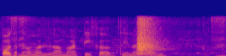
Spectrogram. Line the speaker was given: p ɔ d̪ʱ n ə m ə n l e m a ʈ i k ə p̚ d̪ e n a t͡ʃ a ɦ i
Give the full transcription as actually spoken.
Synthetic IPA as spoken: p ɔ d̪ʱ n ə m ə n l a m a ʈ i k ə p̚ d̪ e n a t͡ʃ a ɦ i

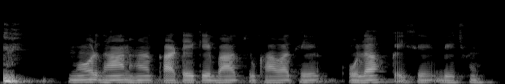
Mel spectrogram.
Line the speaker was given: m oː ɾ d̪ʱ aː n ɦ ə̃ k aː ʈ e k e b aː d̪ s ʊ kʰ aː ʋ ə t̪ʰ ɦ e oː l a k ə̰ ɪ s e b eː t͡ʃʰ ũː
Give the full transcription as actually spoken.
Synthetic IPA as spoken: m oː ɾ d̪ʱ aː n ɦ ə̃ k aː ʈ e k e b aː d̪ s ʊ kʰ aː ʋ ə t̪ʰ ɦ e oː l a k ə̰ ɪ s e b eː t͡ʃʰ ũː

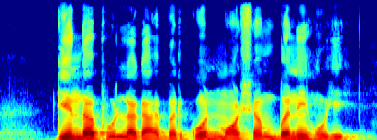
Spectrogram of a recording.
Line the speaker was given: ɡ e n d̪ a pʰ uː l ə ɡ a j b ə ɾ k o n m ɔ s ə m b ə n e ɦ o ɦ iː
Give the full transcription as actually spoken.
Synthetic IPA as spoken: ɡ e n d̪ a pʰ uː lː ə ɡ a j b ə ɾ k o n m ɔ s ə m b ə n e ɦ o ɦ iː

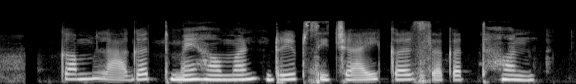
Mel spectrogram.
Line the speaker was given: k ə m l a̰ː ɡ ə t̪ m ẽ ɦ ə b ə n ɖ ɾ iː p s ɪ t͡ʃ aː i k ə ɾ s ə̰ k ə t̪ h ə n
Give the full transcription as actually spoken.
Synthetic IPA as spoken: k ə m l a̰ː ɡ ə t̪ m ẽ ɦ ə m ə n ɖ ɾ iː p s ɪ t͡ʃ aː i k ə ɾ s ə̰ k ə t̪ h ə n

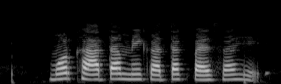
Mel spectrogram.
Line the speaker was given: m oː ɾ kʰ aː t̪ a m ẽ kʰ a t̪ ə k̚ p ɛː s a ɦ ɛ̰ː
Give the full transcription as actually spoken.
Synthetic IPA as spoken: m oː ɾ kʰ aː t̪ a m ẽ k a t̪ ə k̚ p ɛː s a ɦ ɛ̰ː

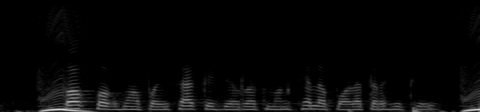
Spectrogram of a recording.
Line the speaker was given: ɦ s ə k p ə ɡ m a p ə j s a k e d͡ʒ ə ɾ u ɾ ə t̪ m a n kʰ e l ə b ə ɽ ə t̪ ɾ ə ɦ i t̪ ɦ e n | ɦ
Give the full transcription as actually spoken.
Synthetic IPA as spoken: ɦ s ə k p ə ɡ m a p ə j s a k e d͡ʒ ə ɾ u ɾ ə t̪ m ə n kʰ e l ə p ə ɽ ə t̪ ɾ ə ɦ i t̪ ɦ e | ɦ

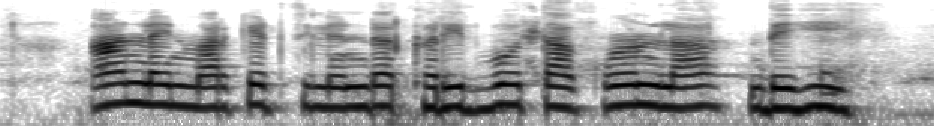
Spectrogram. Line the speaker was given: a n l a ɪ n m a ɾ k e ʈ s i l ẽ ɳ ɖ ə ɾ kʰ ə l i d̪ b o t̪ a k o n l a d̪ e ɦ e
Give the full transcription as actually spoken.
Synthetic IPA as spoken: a n l a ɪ n m a ɾ k e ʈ s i l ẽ ɳ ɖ ə ɾ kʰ ə ɾ i d̪ b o t̪ a k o n l a d̪ e ɦ i

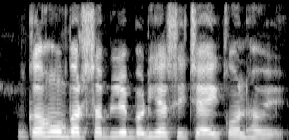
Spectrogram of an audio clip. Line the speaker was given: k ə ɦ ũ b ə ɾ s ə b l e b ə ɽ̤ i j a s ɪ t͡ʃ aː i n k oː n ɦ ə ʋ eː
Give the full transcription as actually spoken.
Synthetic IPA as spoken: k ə ɦ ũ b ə ɾ s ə b l e b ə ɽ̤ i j a s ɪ t͡ʃ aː i k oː n ɦ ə ʋ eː

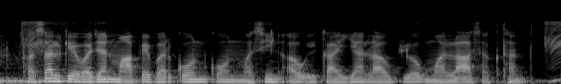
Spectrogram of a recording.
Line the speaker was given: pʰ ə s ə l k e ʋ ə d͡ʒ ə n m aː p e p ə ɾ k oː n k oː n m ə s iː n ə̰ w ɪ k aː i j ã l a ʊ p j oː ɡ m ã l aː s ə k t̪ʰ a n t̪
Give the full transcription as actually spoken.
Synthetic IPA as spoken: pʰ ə s ə l k e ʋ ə d͡ʒ ə n m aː p e p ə ɾ k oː n k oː n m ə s iː n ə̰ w ɪ k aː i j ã l a ʊ p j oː ɡ m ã l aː s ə k t̪ʰ ə n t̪

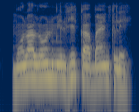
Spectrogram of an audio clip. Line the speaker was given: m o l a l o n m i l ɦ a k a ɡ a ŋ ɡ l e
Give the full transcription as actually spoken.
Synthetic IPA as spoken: m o l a l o n m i l ɦ i k a b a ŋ k l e

